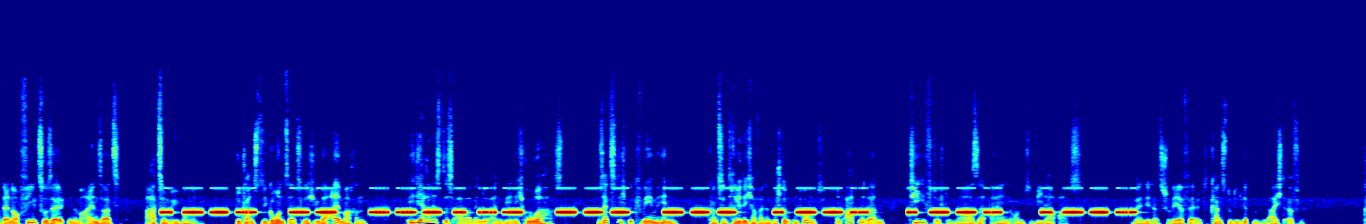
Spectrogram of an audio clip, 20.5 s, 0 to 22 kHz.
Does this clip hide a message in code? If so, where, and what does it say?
Yes: Hellschreiber (Feld-Hell, 122.5 baud) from 2.3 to 17.0 s, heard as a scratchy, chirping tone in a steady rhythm, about 1190 Hz, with speech in German. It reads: IZ6M DE PA6ITR 599 599 1204 1204 IZ6M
